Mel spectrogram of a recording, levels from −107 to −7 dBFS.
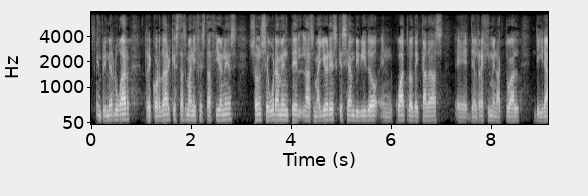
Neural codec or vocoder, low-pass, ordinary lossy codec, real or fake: none; 7.2 kHz; Opus, 64 kbps; real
